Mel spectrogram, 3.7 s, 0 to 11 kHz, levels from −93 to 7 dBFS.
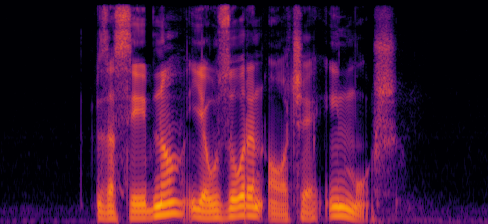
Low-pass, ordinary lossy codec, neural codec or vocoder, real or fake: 9.9 kHz; none; none; real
